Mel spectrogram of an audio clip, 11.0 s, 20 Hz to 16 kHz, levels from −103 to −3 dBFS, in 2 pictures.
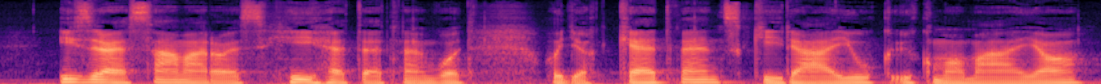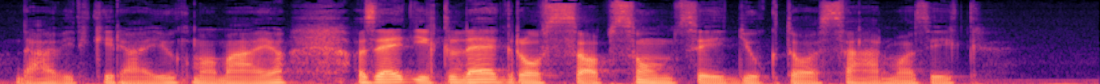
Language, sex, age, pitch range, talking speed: Hungarian, male, 30-49, 90-105 Hz, 100 wpm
